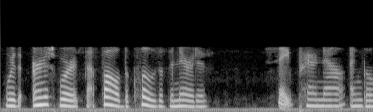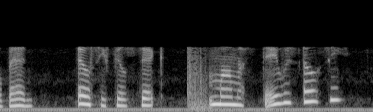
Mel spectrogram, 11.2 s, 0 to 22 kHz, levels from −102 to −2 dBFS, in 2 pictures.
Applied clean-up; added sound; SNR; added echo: none; Boom; 17 dB; none.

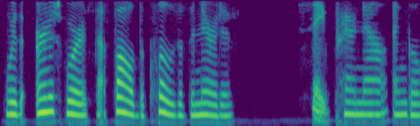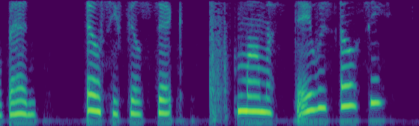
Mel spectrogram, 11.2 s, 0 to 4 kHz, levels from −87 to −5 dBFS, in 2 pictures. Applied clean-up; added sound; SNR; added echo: neural mask model RNNoise.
